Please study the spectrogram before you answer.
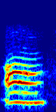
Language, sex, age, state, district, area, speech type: Assamese, female, 18-30, Assam, Tinsukia, urban, conversation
